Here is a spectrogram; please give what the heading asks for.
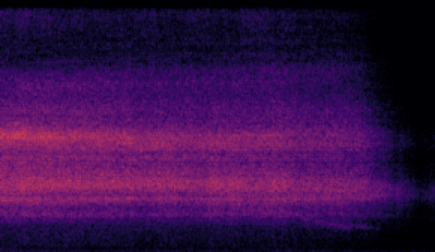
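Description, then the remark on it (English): A person exhales one long, steady "shh" lasting about five seconds as a breathing exercise to control the rate and amount of air, an even breathy hiss that holds its strength and then tapers away to silence at the end, with no talking. “So firstly, make sure there's enough air in the lungs, and then secondly, control the rate and the amount of air with this one exercise, which is just the, what I call an elongated shh.”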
